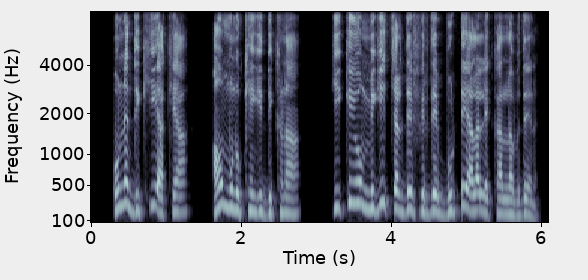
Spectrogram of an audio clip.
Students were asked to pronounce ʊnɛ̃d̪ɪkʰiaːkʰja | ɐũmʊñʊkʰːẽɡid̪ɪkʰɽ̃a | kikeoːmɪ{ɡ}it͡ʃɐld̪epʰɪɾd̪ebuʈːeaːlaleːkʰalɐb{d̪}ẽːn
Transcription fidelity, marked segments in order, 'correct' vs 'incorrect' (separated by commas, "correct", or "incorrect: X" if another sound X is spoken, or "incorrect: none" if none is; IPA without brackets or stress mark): correct, correct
